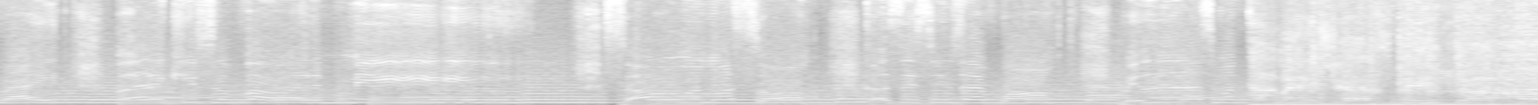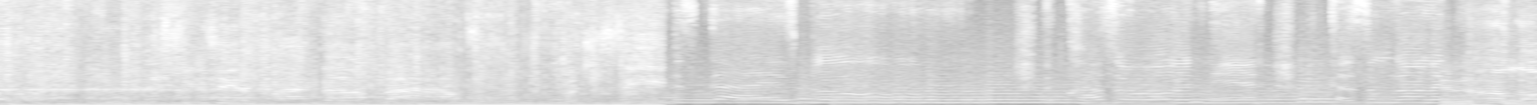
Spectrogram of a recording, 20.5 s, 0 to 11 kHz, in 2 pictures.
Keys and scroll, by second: 15.1 Page_Down.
